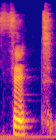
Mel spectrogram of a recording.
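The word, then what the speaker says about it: sept: 7 it sector 7 set in set as you can hear I don't say the peep set just like a set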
